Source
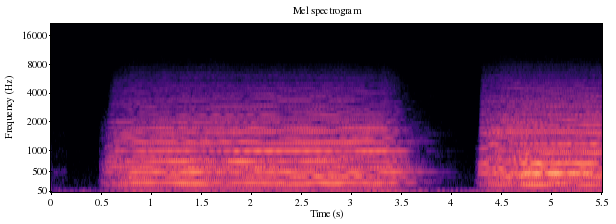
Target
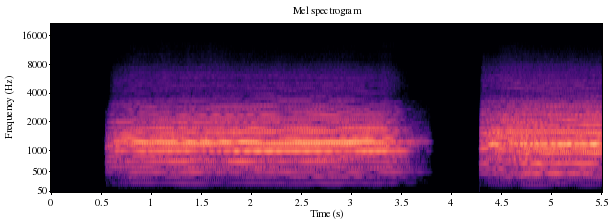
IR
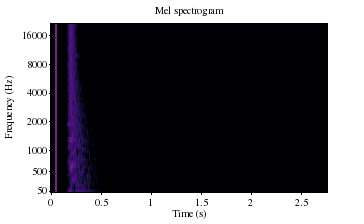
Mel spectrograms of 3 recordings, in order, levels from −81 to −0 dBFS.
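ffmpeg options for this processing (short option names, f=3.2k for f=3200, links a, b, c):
-af "highpass=f=1.2k:t=q:w=5.2,aexciter=amount=1.7:drive=0.9:freq=2.1k,agate=range=-28dB:threshold=-45dB:ratio=16:detection=peak"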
